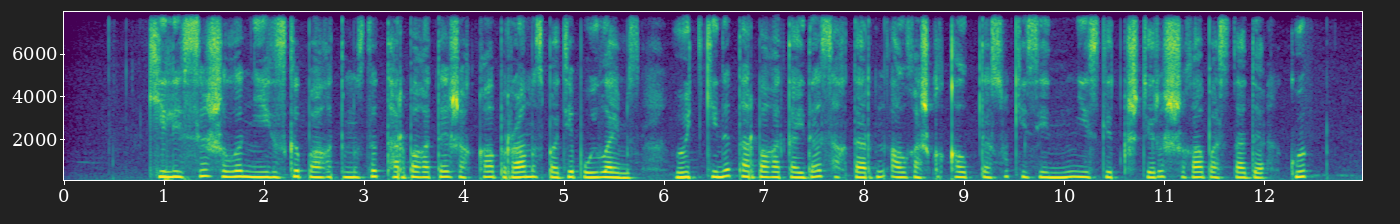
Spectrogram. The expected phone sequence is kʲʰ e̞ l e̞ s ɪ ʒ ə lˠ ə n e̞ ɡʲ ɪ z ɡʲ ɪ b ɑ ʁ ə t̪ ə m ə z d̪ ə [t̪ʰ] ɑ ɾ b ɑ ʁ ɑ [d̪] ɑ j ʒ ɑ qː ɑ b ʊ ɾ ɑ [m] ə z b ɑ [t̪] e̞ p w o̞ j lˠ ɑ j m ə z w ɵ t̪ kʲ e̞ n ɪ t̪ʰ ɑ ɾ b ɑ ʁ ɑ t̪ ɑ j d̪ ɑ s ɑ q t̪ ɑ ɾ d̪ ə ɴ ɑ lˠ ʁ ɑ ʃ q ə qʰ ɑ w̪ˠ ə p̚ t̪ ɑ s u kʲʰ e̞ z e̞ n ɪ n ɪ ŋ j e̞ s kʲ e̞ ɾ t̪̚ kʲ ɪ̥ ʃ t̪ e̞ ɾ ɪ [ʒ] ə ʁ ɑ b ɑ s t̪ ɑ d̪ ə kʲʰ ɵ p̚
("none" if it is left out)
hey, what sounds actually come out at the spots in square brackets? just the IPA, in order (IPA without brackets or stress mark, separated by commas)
t̪ʰ, t̪, m, d̪, ʃ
